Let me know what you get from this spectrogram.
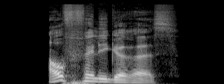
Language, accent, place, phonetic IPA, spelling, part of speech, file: German, Germany, Berlin, [ˈaʊ̯fˌfɛlɪɡəʁəs], auffälligeres, adjective, De-auffälligeres.ogg
- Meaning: strong/mixed nominative/accusative neuter singular comparative degree of auffällig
